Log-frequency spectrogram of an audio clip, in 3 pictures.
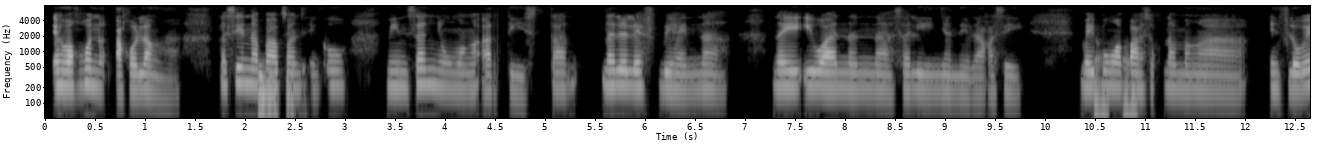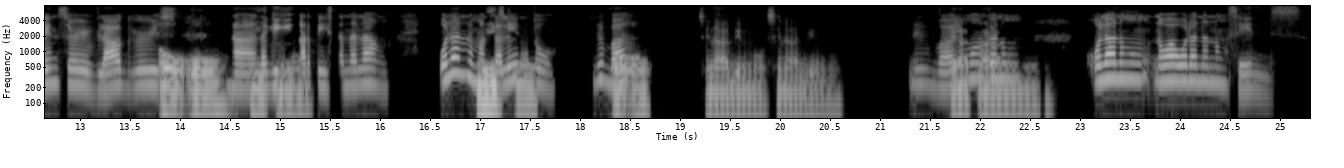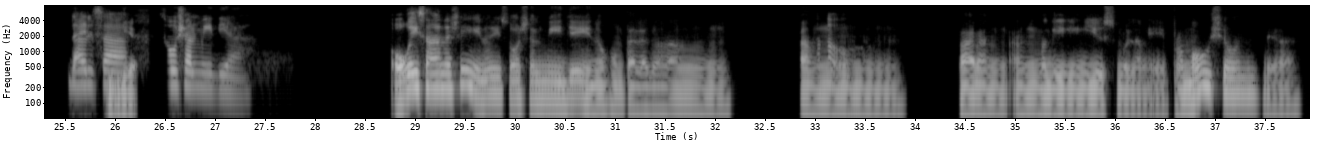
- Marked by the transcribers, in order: none
- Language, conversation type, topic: Filipino, unstructured, Ano ang tingin mo sa epekto ng midyang panlipunan sa sining sa kasalukuyan?
- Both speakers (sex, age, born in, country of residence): female, 25-29, Philippines, Philippines; male, 45-49, Philippines, United States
